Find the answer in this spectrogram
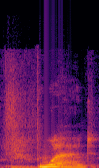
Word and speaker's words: word: world and work now you're probably mispronouncing these words because you are looking at the o r and you're trying to pronounce the vowel sound o like in do but this is incorrect the vowel sound is actually uh as in her work world word uh this is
